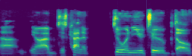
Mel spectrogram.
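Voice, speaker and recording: With an ordinary speaking voice, a man talks at a moderate pace and medium pitch, his pitch varying in an ordinary way, over a quiet background in a dry, close sound with no echo. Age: 50s. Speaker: podcast host. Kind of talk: casual chat. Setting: video call.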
